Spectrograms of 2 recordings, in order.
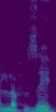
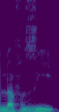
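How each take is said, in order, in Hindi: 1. शब्द 'ay' स्वर पर खत्म होता है। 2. शब्द 'ee' स्वर पर खत्म होता है। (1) "बड़ी या पढ़ेंगे" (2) "इसका तलफ़ुज़ लफ्ज़ी इस तरीके से होता है, लेकिन ये छोटी या नहीं"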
